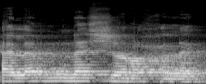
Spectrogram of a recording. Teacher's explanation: itu adalah bacaan hams ya Ada nafas yang keluar itu jadi kedengarannya jadi lebih enak lebih enak belakangnya ya oke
